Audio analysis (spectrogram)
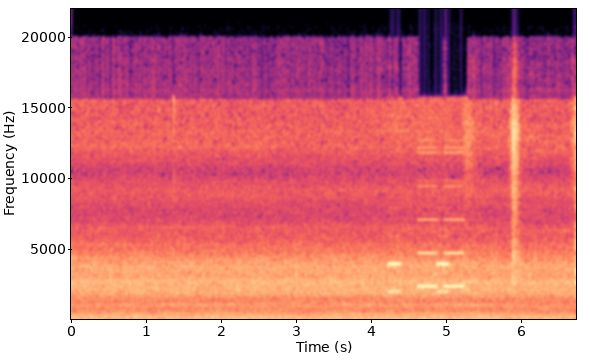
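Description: Filling beeps in Farming Simulator 17 as a Holmer harvester's tank nears full, a few short electronic tones near the end, heard over a steady loud engine drone.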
